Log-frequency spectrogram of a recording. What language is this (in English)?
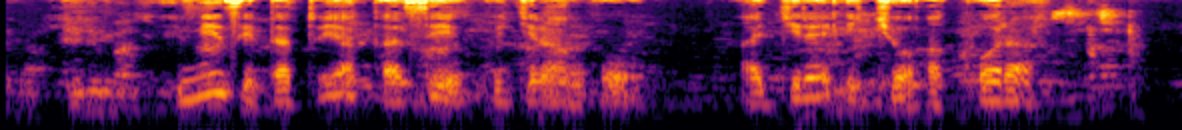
Kinyarwanda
